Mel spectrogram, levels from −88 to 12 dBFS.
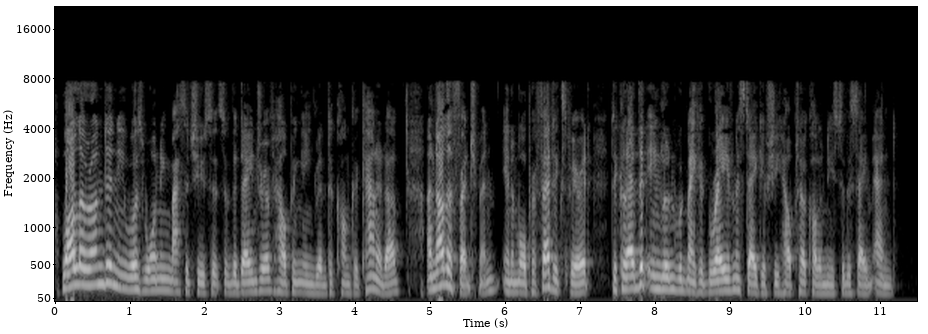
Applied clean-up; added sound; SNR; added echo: none; none; none; none.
